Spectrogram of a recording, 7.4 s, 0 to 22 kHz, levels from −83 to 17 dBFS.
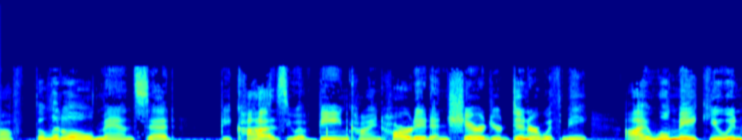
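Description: At 3.26 s a loud pop breaks in: two sharp thumps ending by 3.49 s, roughly 10 dB above the speech. A voltage pulse from a plug, switch or static is the likely source. Unlike a dropout, the speech continues underneath, unbroken.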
